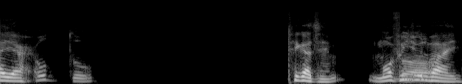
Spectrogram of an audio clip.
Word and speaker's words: يحض: তো এখানে এই দোয়াদের উচ্চারণটা না ডাইরেক্ট দ হবে আর না ডাইরেক্ট জ হবে। দুটোর মাঝখান থেকে যু, ওয়ালা ইয়াহুদ্দু।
